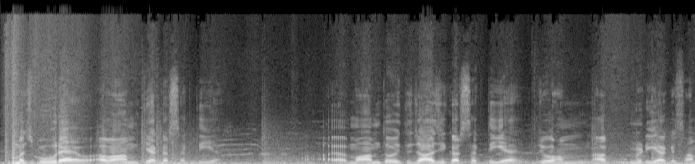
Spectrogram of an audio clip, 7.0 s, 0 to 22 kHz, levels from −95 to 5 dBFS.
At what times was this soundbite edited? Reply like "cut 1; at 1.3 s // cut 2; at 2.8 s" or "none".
none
